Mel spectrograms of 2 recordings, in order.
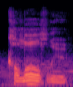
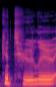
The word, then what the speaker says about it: Cthulhu: How did H.P. Lovecraft pronounce this word? Well, the short answer is Cthulhu. And by the end of this video, you'll be able to pronounce it as well. And you can correct those who pronounce it Cthulhu and Cthulhu if you really want to be that guy.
